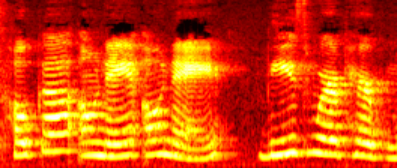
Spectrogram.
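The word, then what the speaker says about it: Hoka One One: contacted us and told us that it's actually pronounced Hoka owned aione instead of polka one one so its Hoka owned aione these were a pair of women's Hocus and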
